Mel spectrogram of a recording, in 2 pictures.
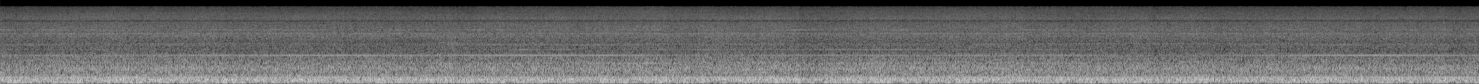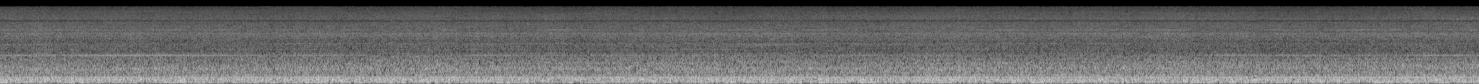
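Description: Blown film machine and its winder running: a steady, even machine hum and rush of noise with a constant low tone, unchanging throughout.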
